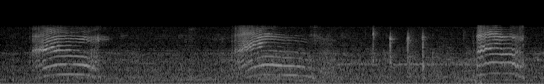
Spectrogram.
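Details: Indoor cat among several waiting for dinner while being told to sit, giving three drawn-out meows about two seconds apart, each rising then falling, with soft clicks and a person's voice nearby.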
